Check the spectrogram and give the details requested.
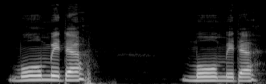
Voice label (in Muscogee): "mometv", Muscogee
